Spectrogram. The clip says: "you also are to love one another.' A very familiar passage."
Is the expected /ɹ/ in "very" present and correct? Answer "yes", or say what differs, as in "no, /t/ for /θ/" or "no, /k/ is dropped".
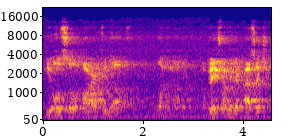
no, /ɹ/ is dropped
